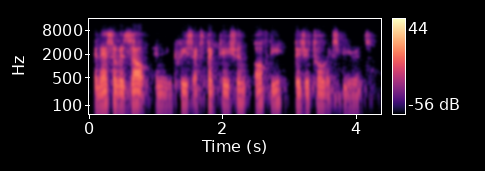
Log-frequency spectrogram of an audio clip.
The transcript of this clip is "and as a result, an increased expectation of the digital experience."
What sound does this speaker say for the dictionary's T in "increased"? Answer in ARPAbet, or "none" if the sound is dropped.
none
